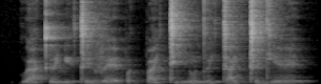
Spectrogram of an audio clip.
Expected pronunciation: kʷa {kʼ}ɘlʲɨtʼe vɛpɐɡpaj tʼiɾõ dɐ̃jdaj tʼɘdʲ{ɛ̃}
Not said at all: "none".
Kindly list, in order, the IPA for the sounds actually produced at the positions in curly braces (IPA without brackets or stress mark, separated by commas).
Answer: kʼ, ɛ̃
